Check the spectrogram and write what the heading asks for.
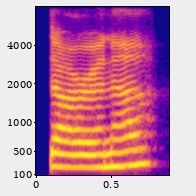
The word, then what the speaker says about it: Dharana: Dharana. Dharana. Is It's the pronounced the Dharana is not the same as the focus you want for a book, right?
